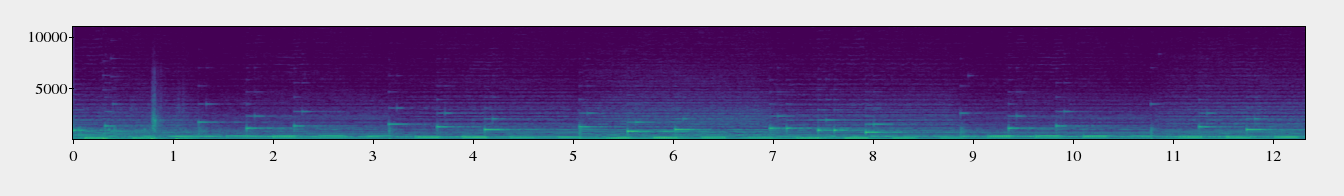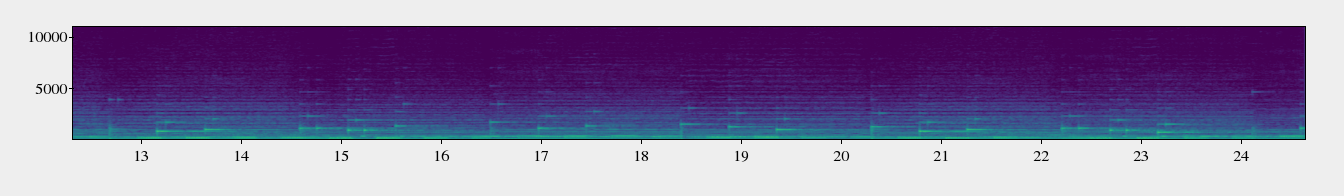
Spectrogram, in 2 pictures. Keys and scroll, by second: 9.2 F4, 12.3 s, 22.4 F4, 23.1 F4, 23.4 s, 24.2 F4.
